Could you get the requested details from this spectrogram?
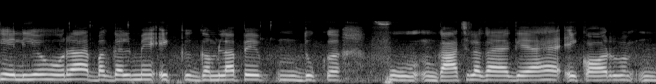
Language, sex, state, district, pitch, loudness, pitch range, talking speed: Hindi, female, Haryana, Rohtak, 210 Hz, -15 LUFS, 200-220 Hz, 175 wpm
